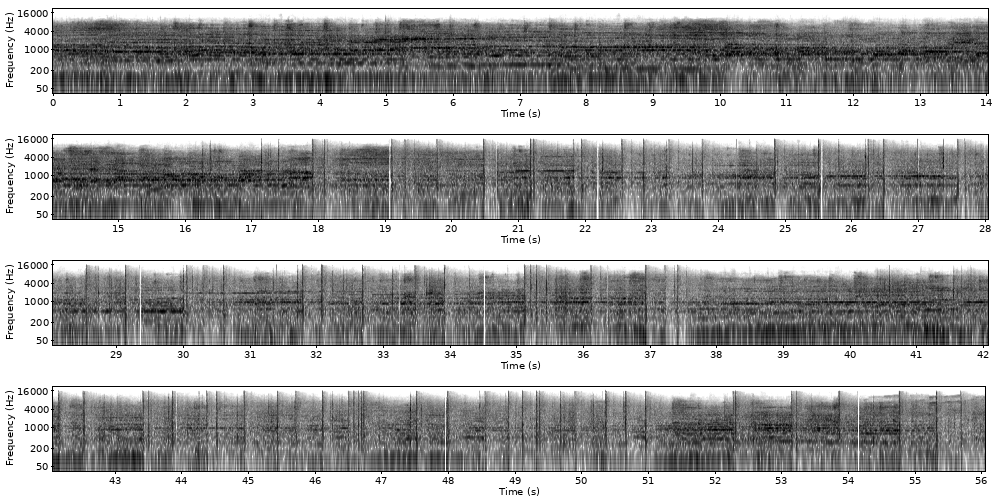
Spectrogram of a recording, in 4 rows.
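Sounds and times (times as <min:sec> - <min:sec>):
fireworks banging and crackling: 0:00.0 - 0:56.0
music playing: 0:00.0 - 0:56.0.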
